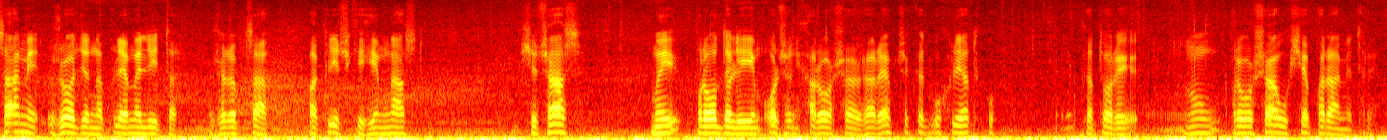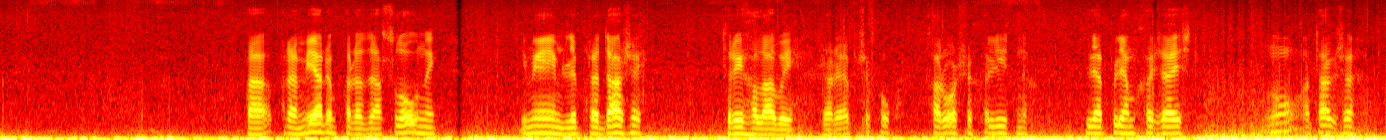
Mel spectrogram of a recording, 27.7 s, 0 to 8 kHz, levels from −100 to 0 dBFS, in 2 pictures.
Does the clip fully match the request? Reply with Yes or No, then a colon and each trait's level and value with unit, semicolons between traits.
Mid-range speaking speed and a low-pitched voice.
No: slow, 80 wpm; low, 130 Hz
